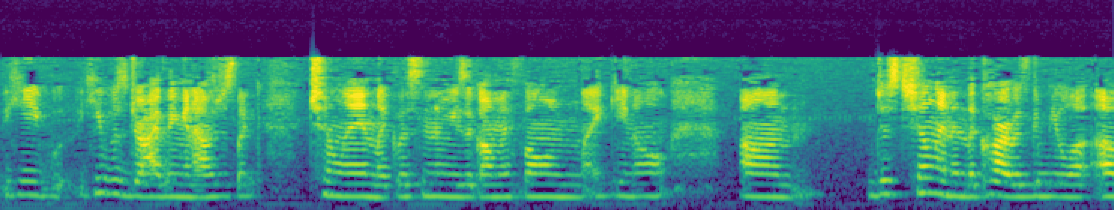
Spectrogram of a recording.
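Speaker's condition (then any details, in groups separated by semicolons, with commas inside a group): No condition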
